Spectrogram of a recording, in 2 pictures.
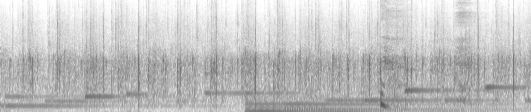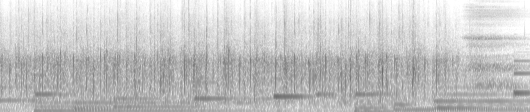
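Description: An audience applauds with steady, dense clapping that continues throughout, over sustained music tones.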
